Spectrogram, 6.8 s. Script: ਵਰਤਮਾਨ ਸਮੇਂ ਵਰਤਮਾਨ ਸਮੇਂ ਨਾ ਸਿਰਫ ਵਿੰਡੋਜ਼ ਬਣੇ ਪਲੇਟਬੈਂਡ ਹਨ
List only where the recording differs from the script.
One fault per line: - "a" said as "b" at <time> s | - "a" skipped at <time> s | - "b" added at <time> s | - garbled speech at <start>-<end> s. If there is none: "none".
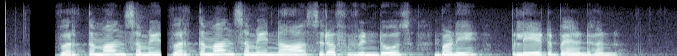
none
